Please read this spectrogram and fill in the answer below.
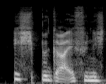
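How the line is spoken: Plain. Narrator (German): antwortete Kristalline

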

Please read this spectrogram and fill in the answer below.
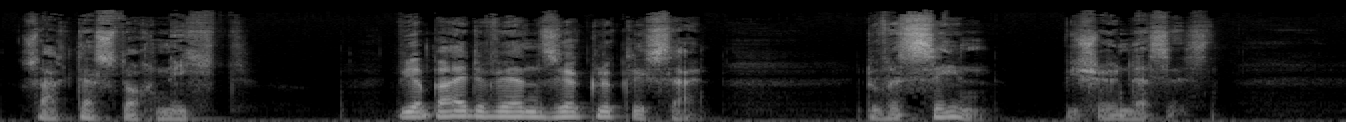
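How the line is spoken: Gentle, calm. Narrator (German): sagte er sanft mit ruhiger Miene

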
